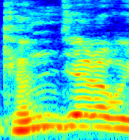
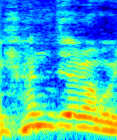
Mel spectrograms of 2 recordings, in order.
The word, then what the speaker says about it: 현재: 몸으로 인해서 인 현재 견제라고 읽으면 안 되고 현재라고 읽어야 돼요 현재 소고집이 현재 거하고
